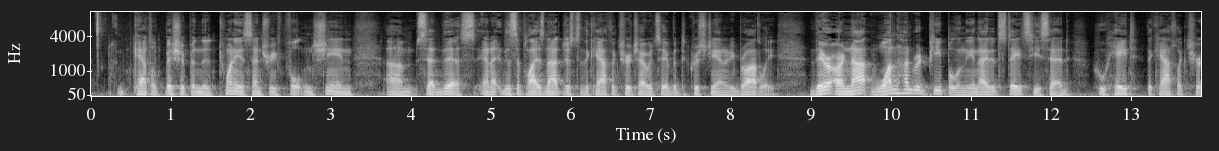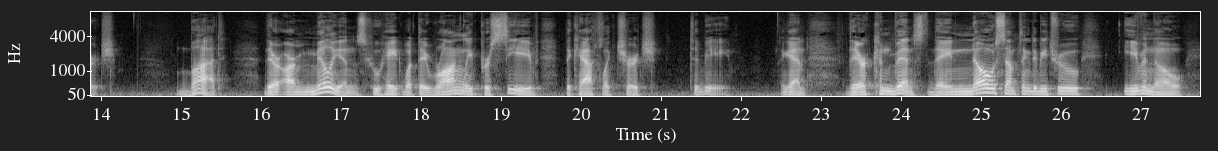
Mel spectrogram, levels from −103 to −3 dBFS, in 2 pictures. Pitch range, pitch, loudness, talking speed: 85-105 Hz, 95 Hz, -20 LUFS, 150 wpm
